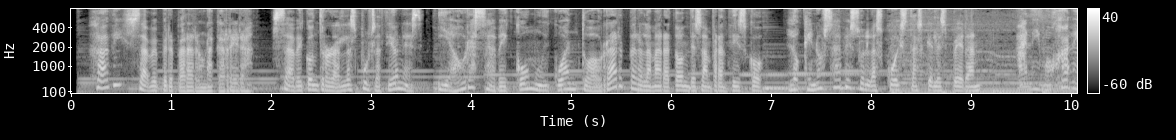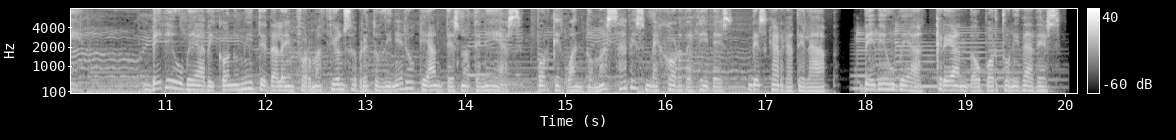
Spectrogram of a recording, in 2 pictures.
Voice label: female spanish bank comercial; ideasonora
